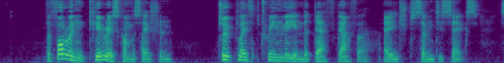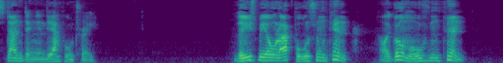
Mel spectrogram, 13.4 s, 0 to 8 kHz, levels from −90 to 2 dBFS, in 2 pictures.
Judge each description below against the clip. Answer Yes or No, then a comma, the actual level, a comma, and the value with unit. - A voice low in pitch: Yes, low, 120 Hz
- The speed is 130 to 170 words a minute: Yes, average, 140 wpm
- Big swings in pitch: Yes, wide, 5.7 semitones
